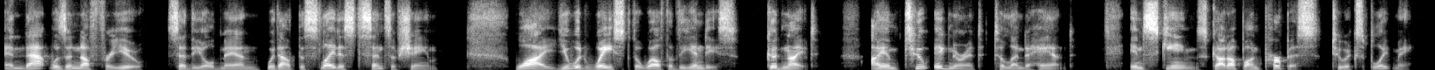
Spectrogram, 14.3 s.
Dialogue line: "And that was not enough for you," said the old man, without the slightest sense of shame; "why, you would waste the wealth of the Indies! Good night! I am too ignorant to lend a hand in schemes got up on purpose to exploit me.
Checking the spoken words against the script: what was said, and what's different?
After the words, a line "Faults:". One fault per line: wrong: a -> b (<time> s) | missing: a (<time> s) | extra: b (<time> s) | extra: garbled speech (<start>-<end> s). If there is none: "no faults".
"And that was enough for you," said the old man, without the slightest sense of shame; "why, you would waste the wealth of the Indies! Good night! I am too ignorant to lend a hand in schemes got up on purpose to exploit me.
Faults:
missing: not (0.7 s)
